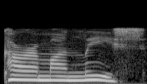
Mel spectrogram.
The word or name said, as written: Karamanlis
